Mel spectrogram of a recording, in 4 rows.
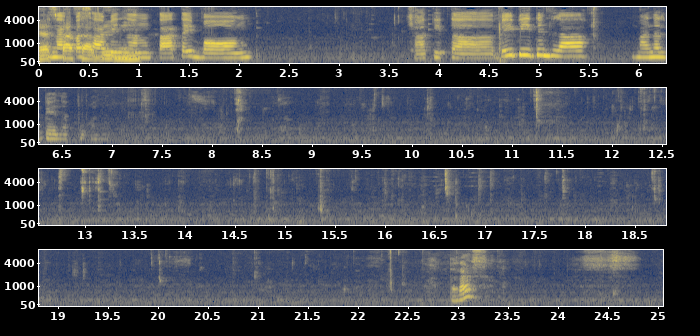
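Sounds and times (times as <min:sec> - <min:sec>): faint low hum: 0:00.0 - 0:25.0
people chewing and lip-smacking: 0:07.0 - 0:22.8.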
